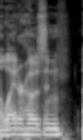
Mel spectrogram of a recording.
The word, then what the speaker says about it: Lederhosen: If you can find it, it's got the guy Justin the Lederhosen. Did I pronounce that right? – Mm-hmm. Yes.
